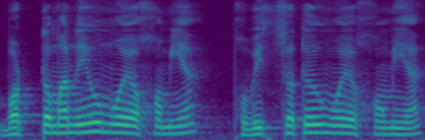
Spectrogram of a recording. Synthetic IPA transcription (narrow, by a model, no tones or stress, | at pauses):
bɔɹtɔmaneʊmojɔxɔmija | bʱobisːɔteʊmojɔxɔmija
